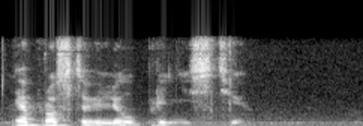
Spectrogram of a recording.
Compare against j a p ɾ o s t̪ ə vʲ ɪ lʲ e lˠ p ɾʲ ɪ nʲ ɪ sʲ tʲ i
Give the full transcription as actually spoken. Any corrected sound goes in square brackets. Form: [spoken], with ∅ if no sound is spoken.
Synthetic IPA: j a p ɾ o s t̪ ə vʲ ɪ lʲ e lˠ p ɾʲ ɪ nʲ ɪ sʲ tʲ i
